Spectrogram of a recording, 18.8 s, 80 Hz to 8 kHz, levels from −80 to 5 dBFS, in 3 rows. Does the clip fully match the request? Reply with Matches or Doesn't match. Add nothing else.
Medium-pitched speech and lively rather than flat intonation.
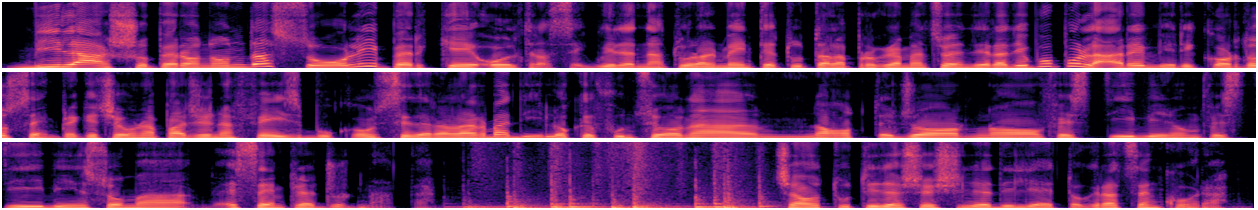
Doesn't match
